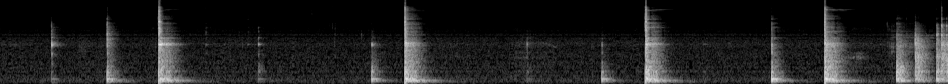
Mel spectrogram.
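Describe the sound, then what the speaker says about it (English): Light hammer taps on a rivet seated on the round bar of a Fisher Youngster V aileron control rod, about a dozen sharp metallic strikes at irregular intervals, some in quick pairs, close and clear with no voices. "the trick I was taught years and years ago was just to lightly tap"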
